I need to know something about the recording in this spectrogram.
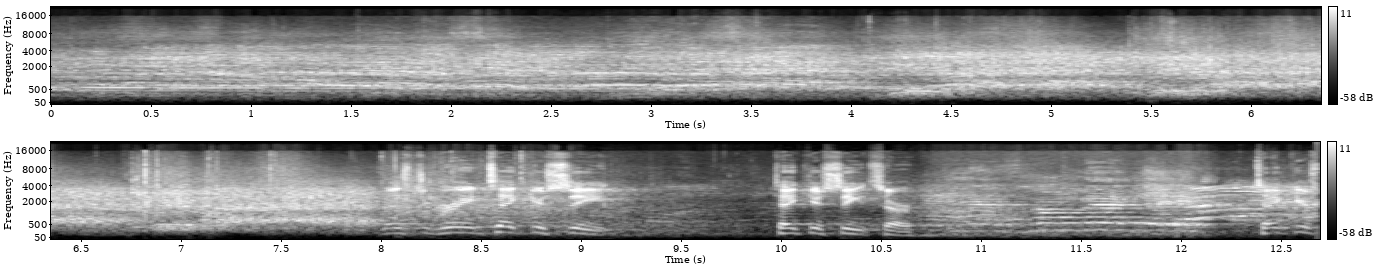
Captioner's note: yelling; crowd chanting, "usa"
